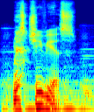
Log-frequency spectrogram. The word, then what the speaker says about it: mischievous: Yeah, look where the I is. Mischievous. – No. – It is? Yes. I've never heard it said that way before. – I have never said it that way. – Mischievous. Look at the way that it's spelled. Yeah, the I's before the V. – Oh. – It's not after it.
